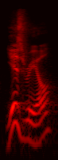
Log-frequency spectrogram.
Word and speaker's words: Yisrael: But there's one more thing, because Israel doesn't, in Hebrew, they don't pronounce the letter J. So, but in Hebrew, it's Yisrael, which sounds an awful like Israel, right?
